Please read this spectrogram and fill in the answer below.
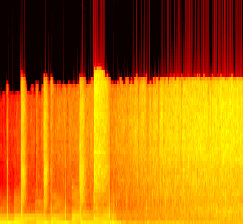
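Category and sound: nature, light rain falling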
